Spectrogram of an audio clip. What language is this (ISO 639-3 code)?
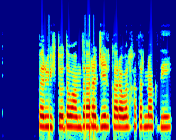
pus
